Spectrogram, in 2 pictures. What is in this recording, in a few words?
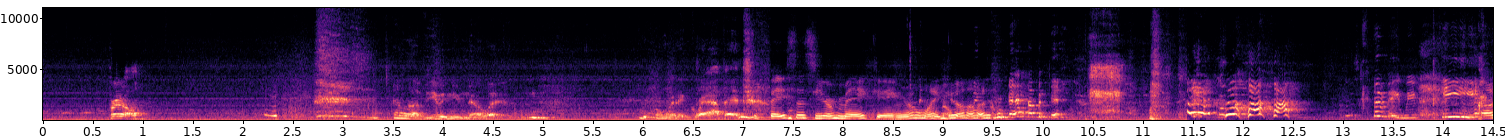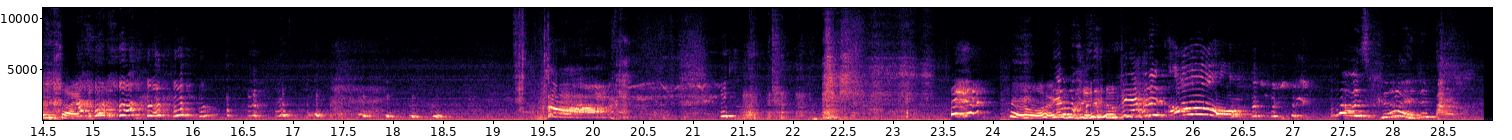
Cancer Chest Commercial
